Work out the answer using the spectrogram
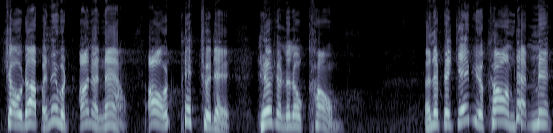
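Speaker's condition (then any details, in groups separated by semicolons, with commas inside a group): Deafness; needs names repeated several times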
